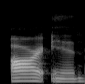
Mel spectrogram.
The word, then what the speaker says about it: Lauren: And no, her personal account, even though her name is spelled Lauren, on her personal account, it's Laurn. So without the E, Tay.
